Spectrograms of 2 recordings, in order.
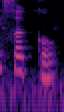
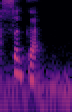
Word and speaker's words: sego: Sego di orang Surabaya, orang Jogja Solo itu ngomongnya sego, bilangnya sego. Tapi kalau orang Ngapak dia tetap bilangnya sega, pakai A, sega.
